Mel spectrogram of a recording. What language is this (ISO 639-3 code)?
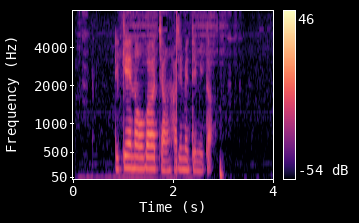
jpn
